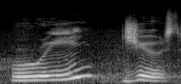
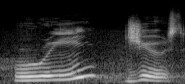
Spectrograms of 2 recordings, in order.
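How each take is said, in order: First: The phrase is said in three syllables. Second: The phrase is said in three syllables.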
